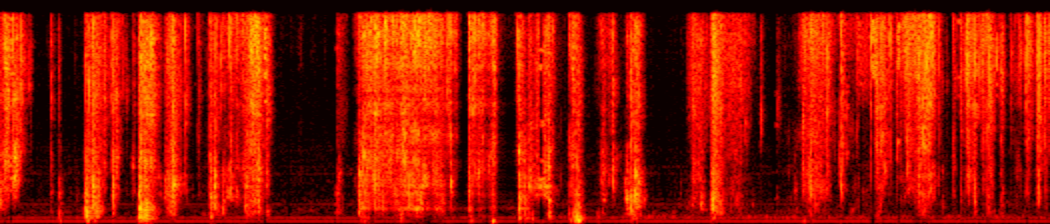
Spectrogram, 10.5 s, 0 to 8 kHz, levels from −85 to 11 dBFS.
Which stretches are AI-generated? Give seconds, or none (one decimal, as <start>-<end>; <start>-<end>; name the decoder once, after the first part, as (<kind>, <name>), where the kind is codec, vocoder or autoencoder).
3.6-5.3 (codec, SNAC)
